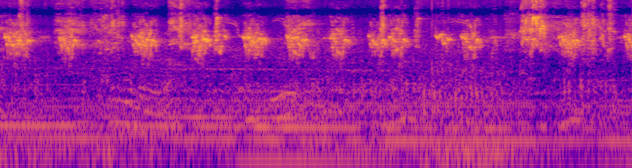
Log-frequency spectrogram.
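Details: Finches in an aviary colony during breeding, searching for a nest, calling in short squeaky chirps about every half second, several birds overlapping, with a faint low hum behind.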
